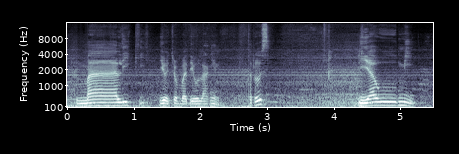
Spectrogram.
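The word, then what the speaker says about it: يَوْمِ: yuk Coba diulangin terus yaumi ke arah Suara u ya yaumi jangan Yao bukan Yao tapi yau yau ke arah suara vokal u ya karena suara vokal u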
